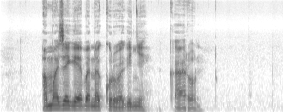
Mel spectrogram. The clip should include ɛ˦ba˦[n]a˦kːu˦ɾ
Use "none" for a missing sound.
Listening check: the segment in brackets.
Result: n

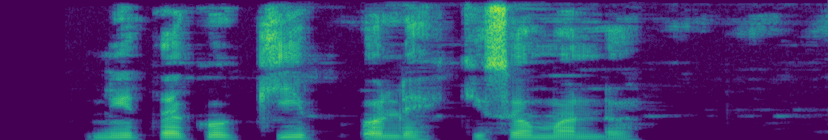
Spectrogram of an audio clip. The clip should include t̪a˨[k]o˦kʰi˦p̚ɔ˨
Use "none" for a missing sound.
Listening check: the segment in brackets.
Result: k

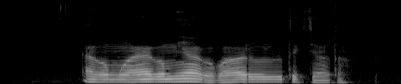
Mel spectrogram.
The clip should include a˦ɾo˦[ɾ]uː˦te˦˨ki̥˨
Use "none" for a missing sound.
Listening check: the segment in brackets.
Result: ɾ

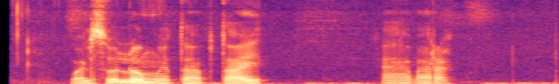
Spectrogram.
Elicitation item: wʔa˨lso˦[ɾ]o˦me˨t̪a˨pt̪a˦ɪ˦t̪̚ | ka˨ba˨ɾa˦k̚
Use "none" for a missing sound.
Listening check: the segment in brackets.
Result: l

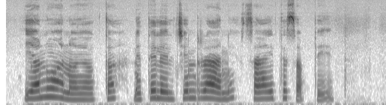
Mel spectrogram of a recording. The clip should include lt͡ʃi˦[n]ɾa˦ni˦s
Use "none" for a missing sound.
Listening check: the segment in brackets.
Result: n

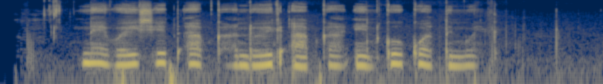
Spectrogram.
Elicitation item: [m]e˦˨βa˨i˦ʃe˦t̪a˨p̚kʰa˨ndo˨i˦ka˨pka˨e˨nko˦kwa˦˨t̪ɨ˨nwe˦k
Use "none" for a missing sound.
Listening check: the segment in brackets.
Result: n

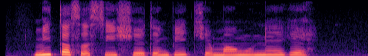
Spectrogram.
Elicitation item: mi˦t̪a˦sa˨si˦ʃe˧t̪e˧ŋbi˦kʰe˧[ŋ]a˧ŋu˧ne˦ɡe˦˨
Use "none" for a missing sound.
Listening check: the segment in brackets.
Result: m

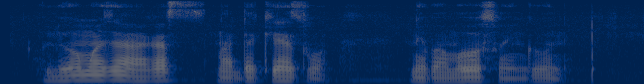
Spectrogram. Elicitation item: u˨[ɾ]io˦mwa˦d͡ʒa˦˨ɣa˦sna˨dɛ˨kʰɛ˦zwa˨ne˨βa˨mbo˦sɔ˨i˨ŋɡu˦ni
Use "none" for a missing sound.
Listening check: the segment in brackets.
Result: l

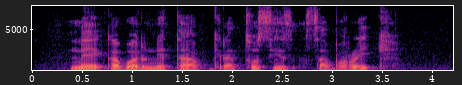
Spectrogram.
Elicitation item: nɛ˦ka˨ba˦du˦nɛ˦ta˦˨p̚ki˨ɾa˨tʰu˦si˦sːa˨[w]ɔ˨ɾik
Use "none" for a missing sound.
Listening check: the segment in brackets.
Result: b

